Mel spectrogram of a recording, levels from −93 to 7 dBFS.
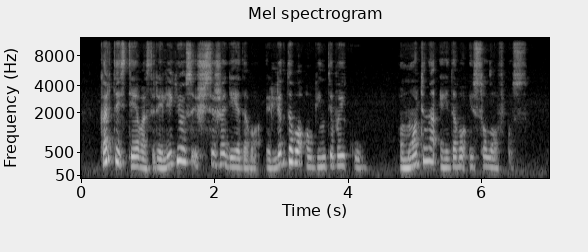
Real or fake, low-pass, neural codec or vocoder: real; 10.8 kHz; none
